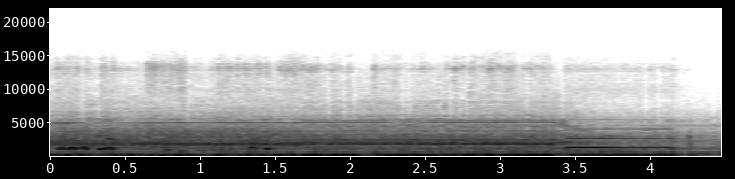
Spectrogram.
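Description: Two Trees SK1 CoreXY 3D printer printing at high speed: the stepper motors whine and change pitch with each rapid move over a steady fan hum. About three and a half seconds in, the motor sound settles into steady held tones, then drops quieter.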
